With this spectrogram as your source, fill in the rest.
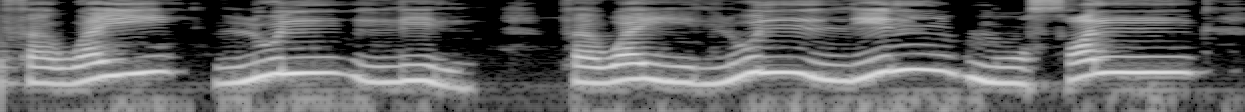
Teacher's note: This ya is not much, so don't say فوي. It's not too long. Only رخاوة timing.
